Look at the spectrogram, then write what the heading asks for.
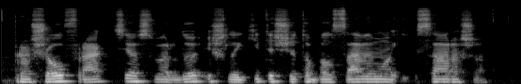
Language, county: Lithuanian, Kaunas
